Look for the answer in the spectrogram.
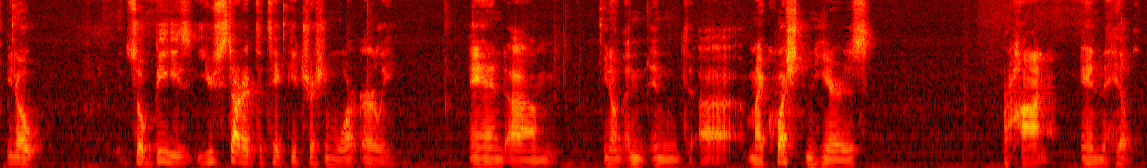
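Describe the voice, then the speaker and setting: Male commentator, lower voice, chatty and rambling. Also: takes it slowly, pauses often. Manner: rambling, many restarts. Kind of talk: post-game discussion.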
